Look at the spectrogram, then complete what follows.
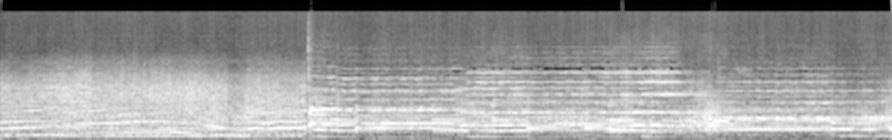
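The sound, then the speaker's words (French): A car engine hums steadily as the car drives, its tone rising and shifting with gear changes, continuous throughout with no voices. “Ils montèrent dans sa voiture et l'invita au restaurant Le Champagnard.”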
